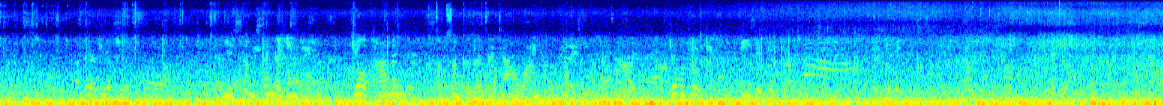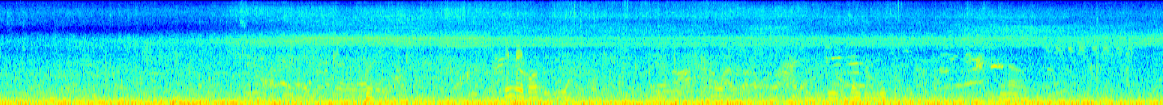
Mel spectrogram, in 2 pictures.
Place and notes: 臺灣大學, Taipei City - Walking in the university
Walking in the university, Holiday Many tourists, Very hot weather
Da’an District, Taipei City, Taiwan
